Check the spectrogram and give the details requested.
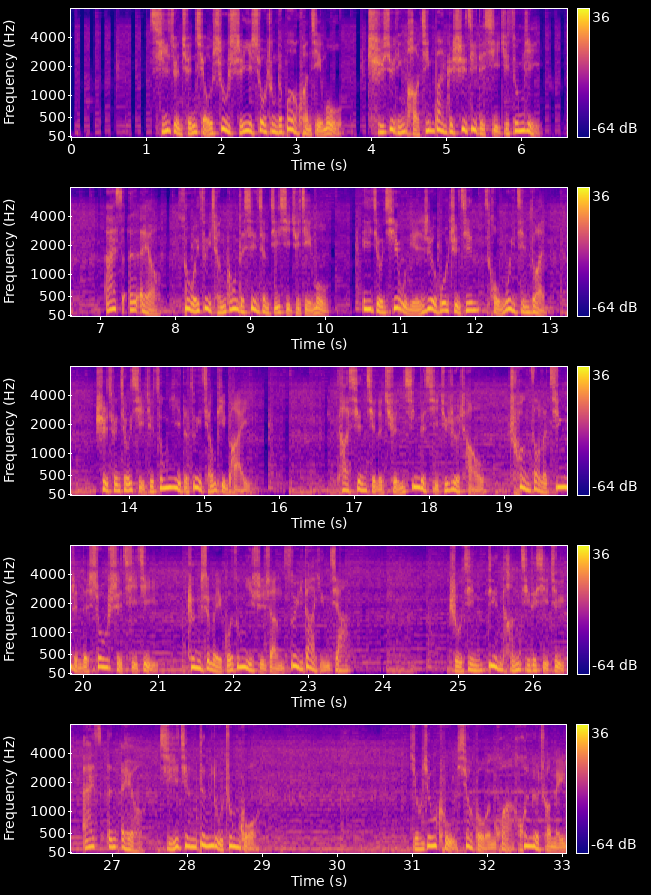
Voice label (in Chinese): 宣传片配音; 优酷SNL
